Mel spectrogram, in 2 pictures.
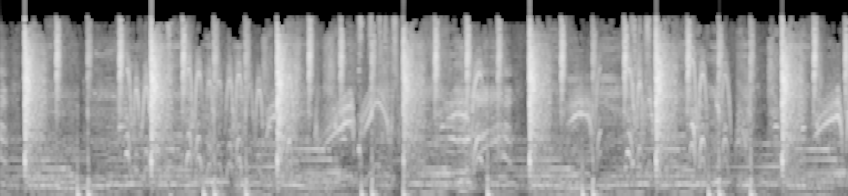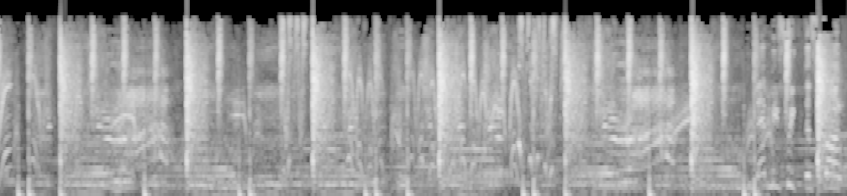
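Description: A hip-hop song intro plays loud and up front, a steady punchy drum beat under layered music with turntable-style scratching and no vocals yet.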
